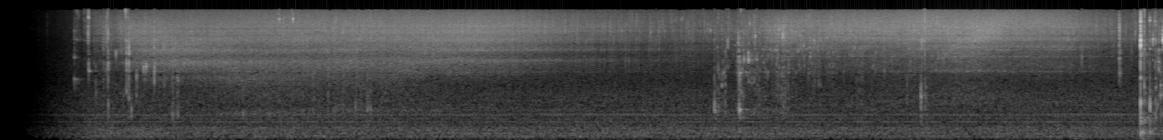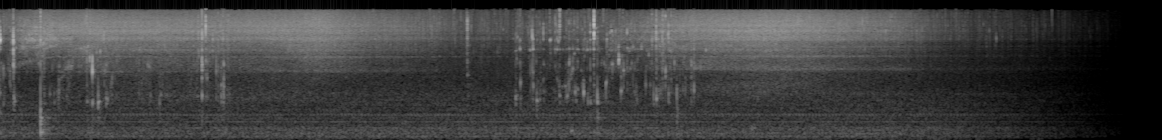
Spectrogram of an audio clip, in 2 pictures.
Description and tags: Pouring Soda into Glass
drank, drink, drunk, soda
